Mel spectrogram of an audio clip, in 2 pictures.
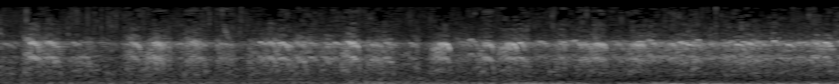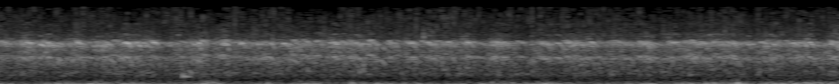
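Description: A colony of carmine bee-eaters calling: a dense, unbroken chorus of many short, overlapping calls from many birds at once.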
